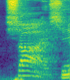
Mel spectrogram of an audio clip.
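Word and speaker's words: Shai: Wait, how did you pronounce his name? Shay.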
